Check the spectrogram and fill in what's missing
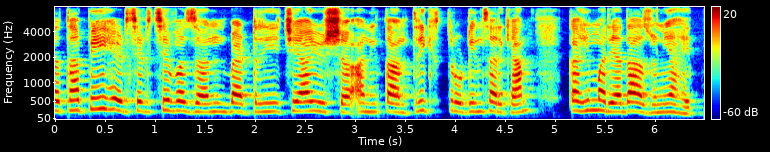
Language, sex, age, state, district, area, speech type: Marathi, female, 18-30, Maharashtra, Kolhapur, urban, spontaneous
